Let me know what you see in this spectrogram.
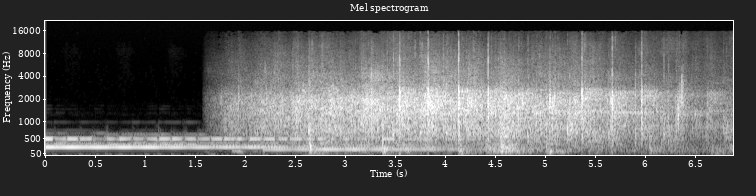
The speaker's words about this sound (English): Gosh, I love getting applause for doing nothing. Please carry on.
